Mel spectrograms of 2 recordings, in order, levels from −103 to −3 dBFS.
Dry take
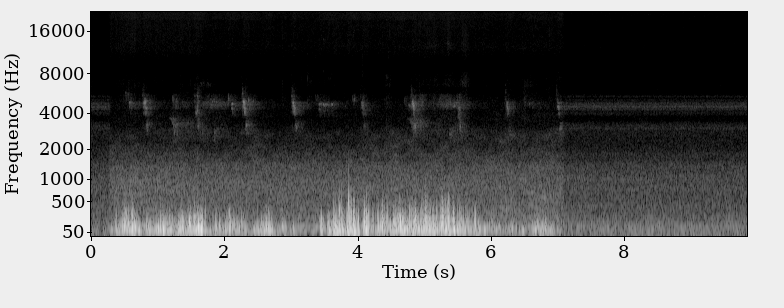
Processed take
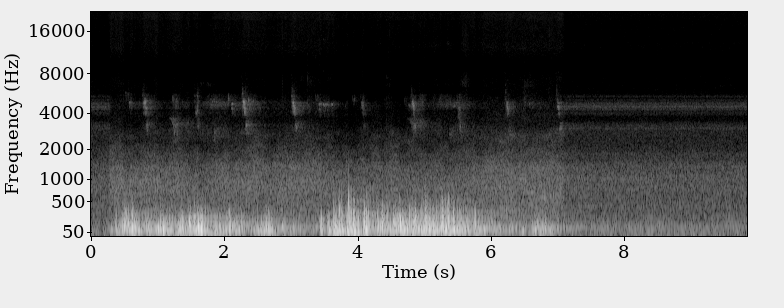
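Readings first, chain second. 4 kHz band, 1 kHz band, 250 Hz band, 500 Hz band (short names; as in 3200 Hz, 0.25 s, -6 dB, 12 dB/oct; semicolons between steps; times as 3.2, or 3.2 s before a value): n/a, +3.0 dB, +0.5 dB, +0.5 dB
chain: high shelf 2500 Hz -8.5 dB; spring tank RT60 2.9 s, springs 47 ms, chirp 70 ms, DRR 11.5 dB; mismatched tape noise reduction encoder only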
